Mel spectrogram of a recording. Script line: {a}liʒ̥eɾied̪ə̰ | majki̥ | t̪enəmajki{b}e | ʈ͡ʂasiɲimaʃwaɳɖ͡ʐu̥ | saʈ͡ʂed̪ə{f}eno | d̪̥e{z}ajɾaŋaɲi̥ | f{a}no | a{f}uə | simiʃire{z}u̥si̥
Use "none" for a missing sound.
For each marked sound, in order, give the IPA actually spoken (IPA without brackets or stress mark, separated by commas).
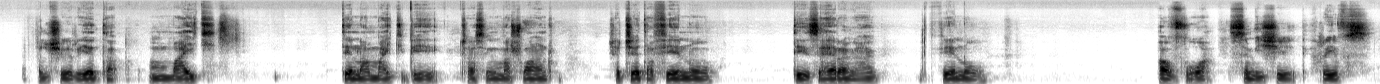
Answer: a, b, f, z, e, v, v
